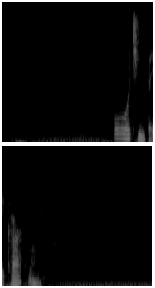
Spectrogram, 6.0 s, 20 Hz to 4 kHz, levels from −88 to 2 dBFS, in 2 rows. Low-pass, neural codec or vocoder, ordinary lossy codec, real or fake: 3.6 kHz; codec, 16 kHz, 1 kbps, X-Codec, WavLM features, trained on Multilingual LibriSpeech; Opus, 64 kbps; fake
